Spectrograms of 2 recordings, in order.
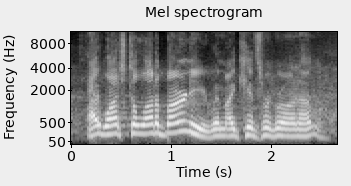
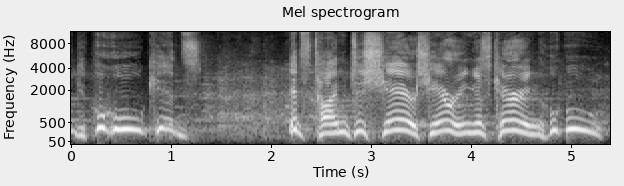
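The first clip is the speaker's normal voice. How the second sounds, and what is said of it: Goofy children's TV character voice. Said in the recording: “Barney would talk like this all the time ... That's my Barney impression.”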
